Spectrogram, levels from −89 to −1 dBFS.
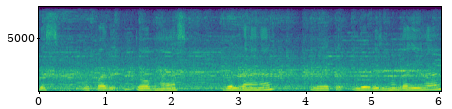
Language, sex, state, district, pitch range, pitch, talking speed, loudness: Hindi, male, Uttar Pradesh, Gorakhpur, 160-170 Hz, 165 Hz, 120 wpm, -16 LUFS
